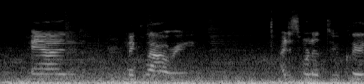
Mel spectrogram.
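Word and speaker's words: McLaury: I also wanted to add that I've been pronouncing Cochis and Mcllori wrong. It's actually co cheese and mlowry.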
